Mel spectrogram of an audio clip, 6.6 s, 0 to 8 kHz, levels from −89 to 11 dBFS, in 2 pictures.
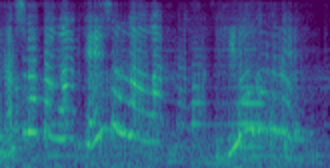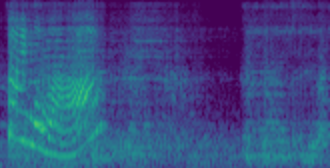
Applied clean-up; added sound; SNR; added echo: neural separator model SepFormer DNS4.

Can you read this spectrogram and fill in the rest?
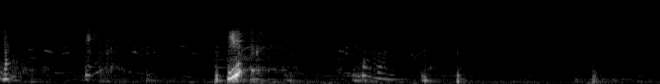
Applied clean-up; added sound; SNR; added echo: neural mask model DeepFilterNet 3.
